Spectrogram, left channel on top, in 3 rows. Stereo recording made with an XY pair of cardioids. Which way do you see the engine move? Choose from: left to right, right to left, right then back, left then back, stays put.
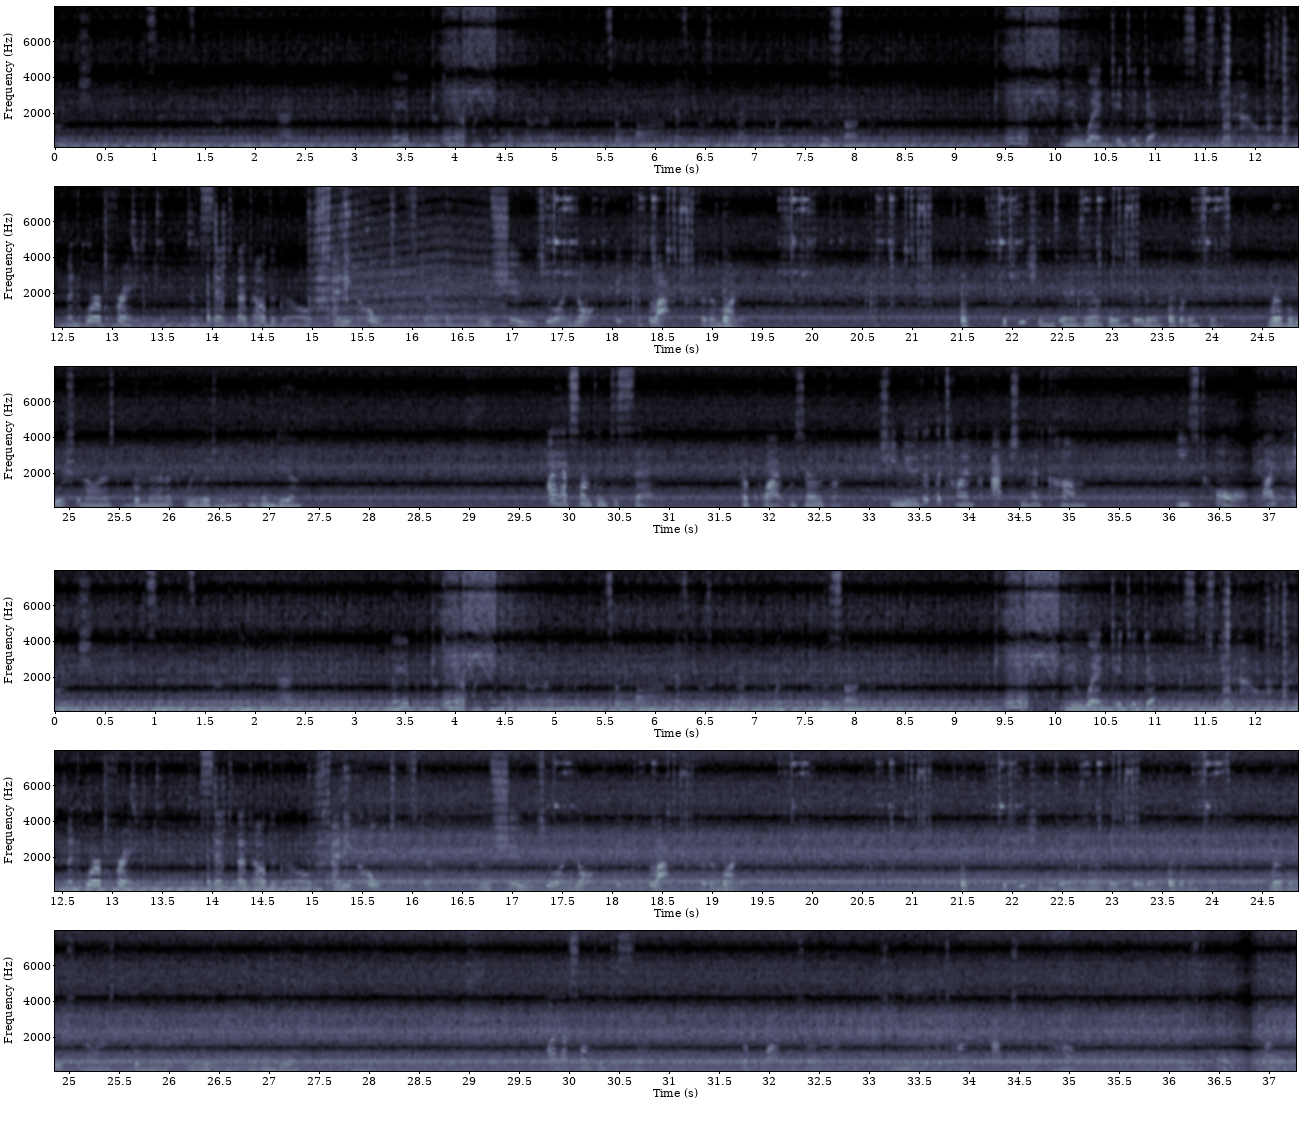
stays put.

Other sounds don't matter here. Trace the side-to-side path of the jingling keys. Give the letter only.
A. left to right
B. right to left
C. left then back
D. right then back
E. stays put
C.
